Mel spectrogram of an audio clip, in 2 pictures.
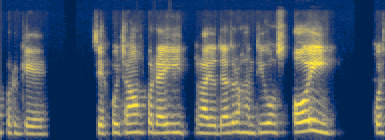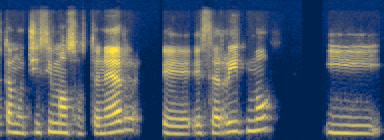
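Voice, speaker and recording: Young Argentine woman, reflective and enthusiastic. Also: a little high. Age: young adult. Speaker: radio theatre performer and drama teacher. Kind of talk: conversational panel interview.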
